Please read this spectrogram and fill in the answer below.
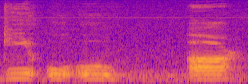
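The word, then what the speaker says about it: dour: his name and it say doesn't d-o-u-r but it's spelt d-o-o-r as like door and it means glom never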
